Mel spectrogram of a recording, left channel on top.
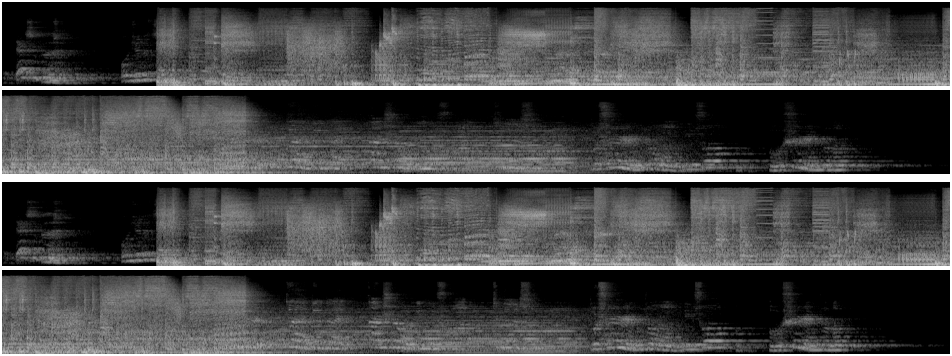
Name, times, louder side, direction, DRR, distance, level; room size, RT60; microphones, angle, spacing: voice 1, 0.1-0.6 1.2-5.1 5.5-7.4 7.8-9.1 9.5-11.3 11.8-12.0 12.3-12.5, equal, 20° left, -3 dB, 1.4 m, -39 dB
sound 1, 1.5-11.9, right 1 dB, 5° right, 0.4 m, -23 dB
sound 2, 4.2-15.1, left 1 dB, 85° left, 1.1 m, -31 dB
voice 2, 4.9-6.1 11.7-14.9 15.4-16.7 17.1-17.9, right 1 dB, 35° right, -1 dB, 0.8 m, -33 dB
sound 3, 7.6-16.4, left 1 dB, 60° left, 2.1 m, -41 dB
10.5 x 3.7 x 3.4 m, 1.4 s
head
